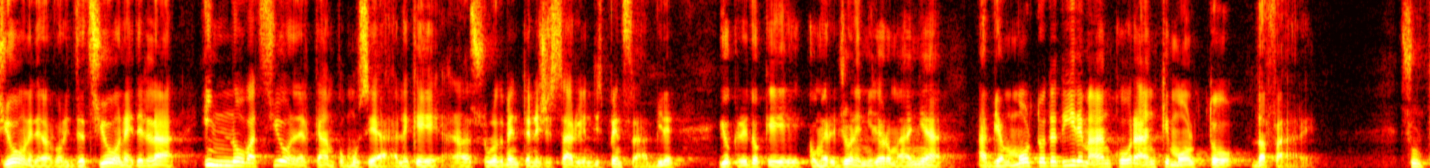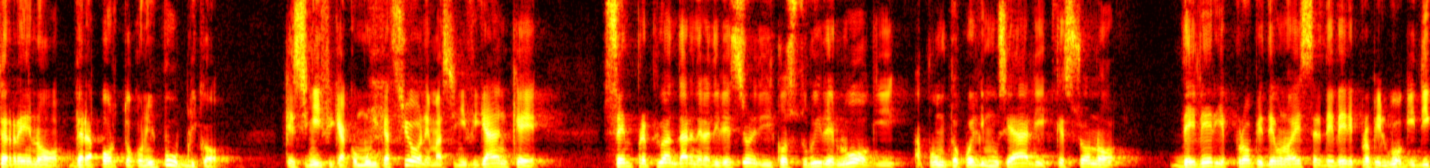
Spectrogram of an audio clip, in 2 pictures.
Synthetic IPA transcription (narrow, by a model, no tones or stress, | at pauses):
joːned̪elːavolid̪zːat̪sːjoːned̪elːa | inːovat̪sːjoːned̪elkampomuzea̰ːlekeasːolut̪ament̪ɛnet͡ʃesːaːɾjoɛind̪ispensa̰bile | iːokɾeːd̪okekːomeɾed͡ʒoːneimiljaɾomaɲːa | abːjaːmomolt̪od̪ad̪iːɾemaːŋkoːɾaaŋkemolt̪od̪afa̰ːɾḛ | sult̪erːɛːnod̪elrapːɔrt̪okonilpubliko̰ | kesːiɲːiːfikakomunikat̪sːjoːnemasːiɲːiːfikaaŋk̟e | sɛmpɾepjuand̪aːɾenelad̪iɾet̪sːjoːned̪ikost̪ɾuiːɾelwɔːɡia̰pːunt̪okwelːimuzeaːlikesːoːno | d̪ejvɛːɾiɛpːɾɔːpɾjid̪ɛːvonoɛsːeɾed̪ejvɛːɾiepːɾɔːpɾilwɔːɡid̪i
